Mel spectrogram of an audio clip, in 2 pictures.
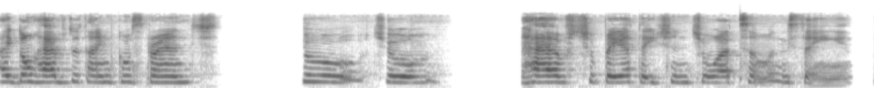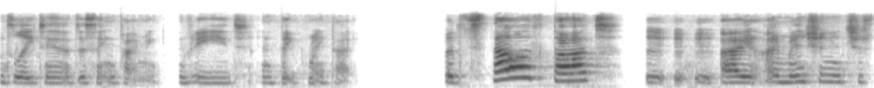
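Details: Adult woman with a self-reported speech impediment who says she slurs a little; slurred speech (speech impediment).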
